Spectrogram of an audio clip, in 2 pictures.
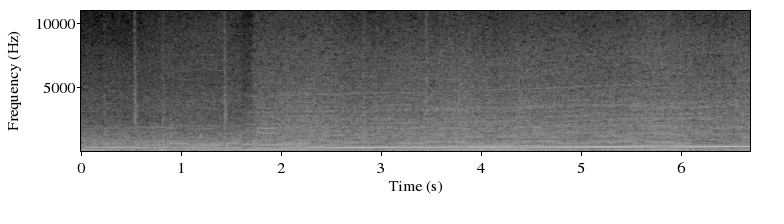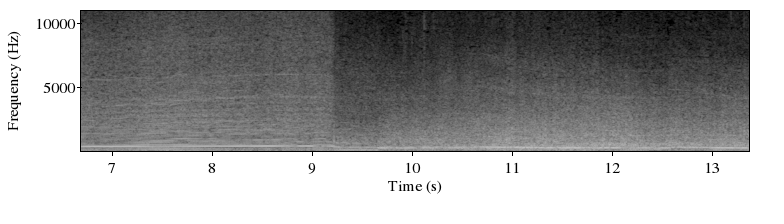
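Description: Race cars on a track during the Murica 150, one engine holding a rising, droning note as it passes close, then a sharp shift to another car's higher whine, loud and continuous.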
